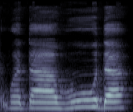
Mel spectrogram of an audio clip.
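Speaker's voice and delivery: वदावूदा said slowly, the w clear; slow demo. Shown as a demonstration. Teacher presenting the next word slowly. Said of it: "वाव उल्टा पेश है इधर".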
